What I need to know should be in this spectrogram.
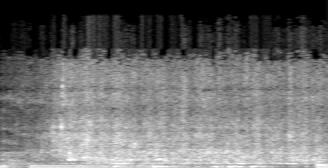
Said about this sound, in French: Des douches. Des toilettes.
